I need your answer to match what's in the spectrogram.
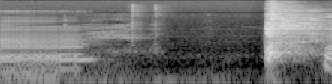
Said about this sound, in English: I have to apologize for all the coughing, folks. I am still getting over this cold, and it's annoying.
